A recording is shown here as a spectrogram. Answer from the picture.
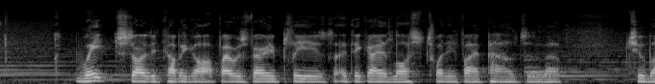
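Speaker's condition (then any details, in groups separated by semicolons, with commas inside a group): ALS; hands affected; uses wheelchair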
